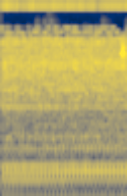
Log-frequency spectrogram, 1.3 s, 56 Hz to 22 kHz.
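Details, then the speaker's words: 2005 Honda Lead SCV100 scooter, carburettor idle speed set too high: a steady, buzzy, fast even idle that sounds like a lawn mower, well above a normal tickover, heard before adjusting the idle screw; idle should be set fully warmed up. "And as you can see, as you can hear, the uh bike sounds like a lawn mower. Uh, that uh that uh sends me on to the next job. So, you can get the idle speed down."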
